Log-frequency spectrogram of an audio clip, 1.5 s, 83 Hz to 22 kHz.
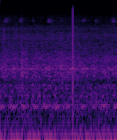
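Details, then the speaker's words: Mk2 Ford Mondeo fuel pump that wasn't priming, run with 12 V fed directly from a battery: low, steady hum, no stutter or whine, pump pressurising the system normally. Fault is the car cutting power to the pump. "yep that's pressure the system what do you know with power directly to the the pump that thing CS like a kitten that is as sweet as you like"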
